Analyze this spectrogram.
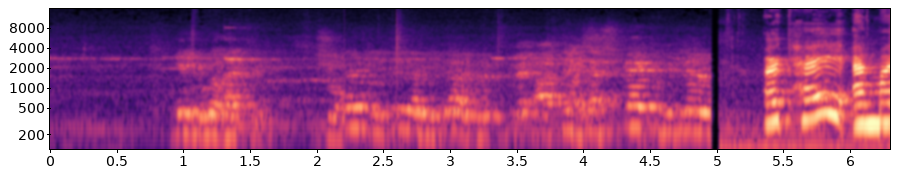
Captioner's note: chatter in the background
